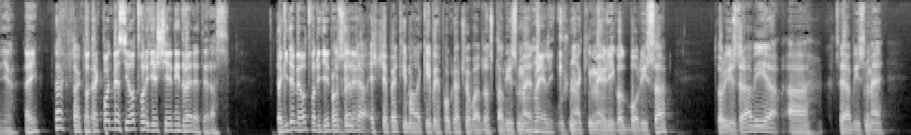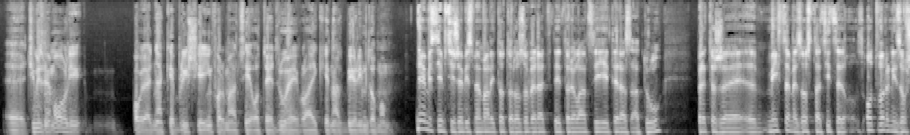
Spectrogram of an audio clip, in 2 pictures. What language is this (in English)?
Slovak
